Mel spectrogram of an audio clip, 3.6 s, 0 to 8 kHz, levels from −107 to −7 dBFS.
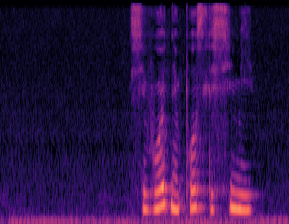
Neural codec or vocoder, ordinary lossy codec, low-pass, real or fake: codec, 16 kHz, 8 kbps, FunCodec, trained on Chinese and English, 25 frames a second; none; 7.2 kHz; fake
